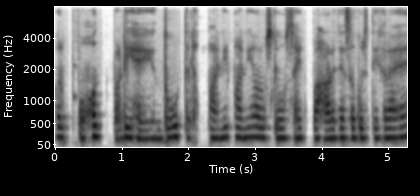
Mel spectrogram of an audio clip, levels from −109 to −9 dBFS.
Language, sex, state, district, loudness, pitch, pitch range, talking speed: Hindi, female, Delhi, New Delhi, -20 LUFS, 205 Hz, 200-215 Hz, 240 wpm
